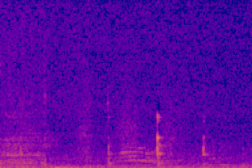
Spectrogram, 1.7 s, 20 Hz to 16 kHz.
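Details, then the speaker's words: 1965 Harley-Davidson Panhead 74ci FLH engine rebuild: sparse light clicks as the cam is slid by hand, showing side-to-side and top-to-bottom clearance in a worn, loose cam bushing. "that's actually clearance in the bushing idiot side to side and top to bottom you loose your top to bottom it's loose in this plane right here okay so whenever you get clearance like that you know it's loose"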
